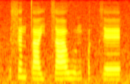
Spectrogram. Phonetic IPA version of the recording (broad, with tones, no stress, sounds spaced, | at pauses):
s ɐ˥ n t̪ aː˨ j t͡s aː˨˧ w ʊ˨˧ ŋ p ɐ˨˥ k̚ t͡s ɛː˨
